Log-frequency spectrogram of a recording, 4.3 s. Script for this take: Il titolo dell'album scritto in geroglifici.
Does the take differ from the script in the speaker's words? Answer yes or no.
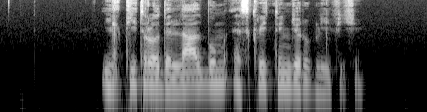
yes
